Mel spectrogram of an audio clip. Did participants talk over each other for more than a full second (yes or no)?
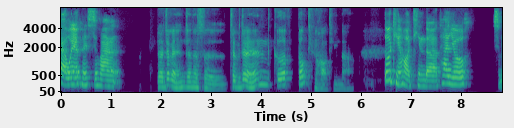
no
